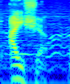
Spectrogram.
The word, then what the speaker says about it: Ayse: It's spelled A-Y-S-E, but she pronounced it Aisha, okay?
